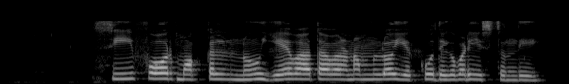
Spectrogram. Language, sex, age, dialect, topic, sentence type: Telugu, female, 18-24, Utterandhra, agriculture, question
